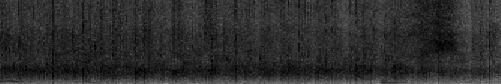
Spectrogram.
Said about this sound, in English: So, can we just give them one more round of applause?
